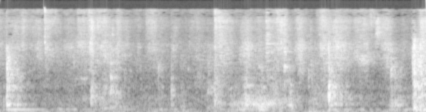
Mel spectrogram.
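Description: Scattered clinks and knocks of plates, spoons and plastic food containers being handled at a meal table, about one every second, over a steady low hum.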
